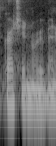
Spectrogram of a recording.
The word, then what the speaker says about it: Gretchen Rubin: and then she lists her website which is Gretchen Rubin or something calm I think I'm pronouncing that correctly yes you are and I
